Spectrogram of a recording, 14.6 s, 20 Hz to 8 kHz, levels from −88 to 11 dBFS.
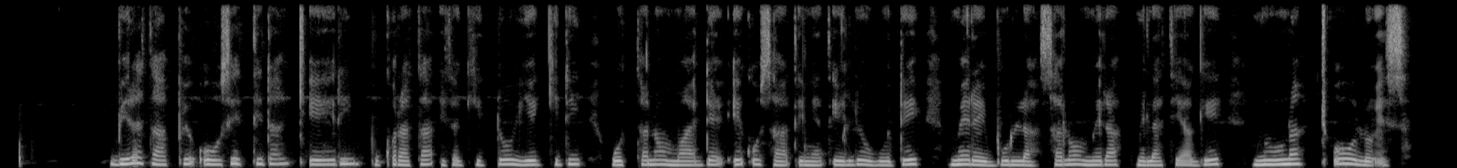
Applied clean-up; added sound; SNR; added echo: none; none; none; none.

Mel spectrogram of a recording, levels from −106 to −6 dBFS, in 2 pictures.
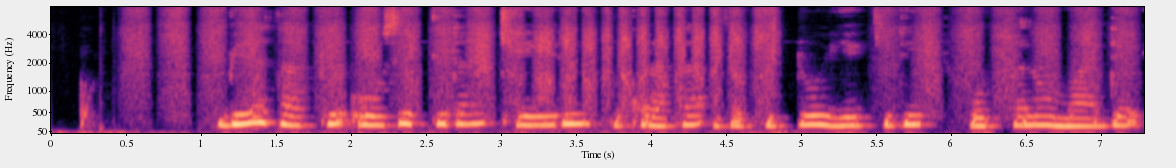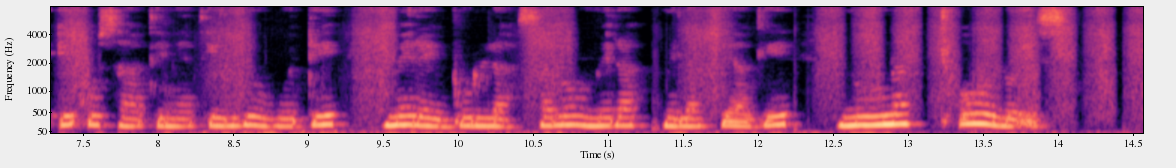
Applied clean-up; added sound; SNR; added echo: none; Tools; 18 dB; reverberation time 0.2 s.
